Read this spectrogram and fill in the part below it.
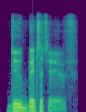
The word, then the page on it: dubitative: British English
